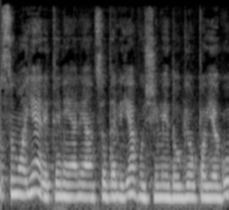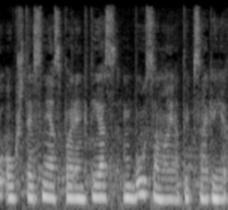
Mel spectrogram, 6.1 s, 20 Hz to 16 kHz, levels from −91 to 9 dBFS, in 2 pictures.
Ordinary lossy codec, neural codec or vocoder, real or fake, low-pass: MP3, 96 kbps; vocoder, 44.1 kHz, 128 mel bands, Pupu-Vocoder; fake; 14.4 kHz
